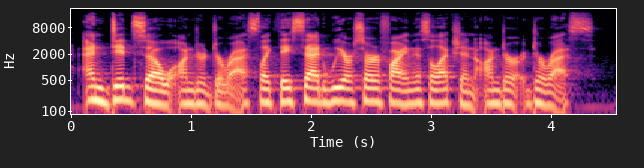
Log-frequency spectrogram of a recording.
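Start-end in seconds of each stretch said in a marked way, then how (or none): none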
